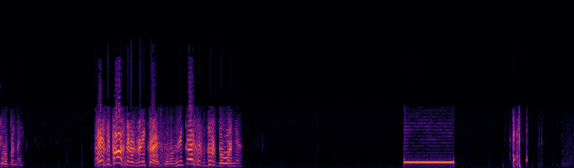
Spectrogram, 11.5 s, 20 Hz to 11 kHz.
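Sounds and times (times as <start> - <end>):
speech: 0.0 - 0.6, 1.9 - 5.0
telephone ringing tone: 8.1 - 9.1.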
